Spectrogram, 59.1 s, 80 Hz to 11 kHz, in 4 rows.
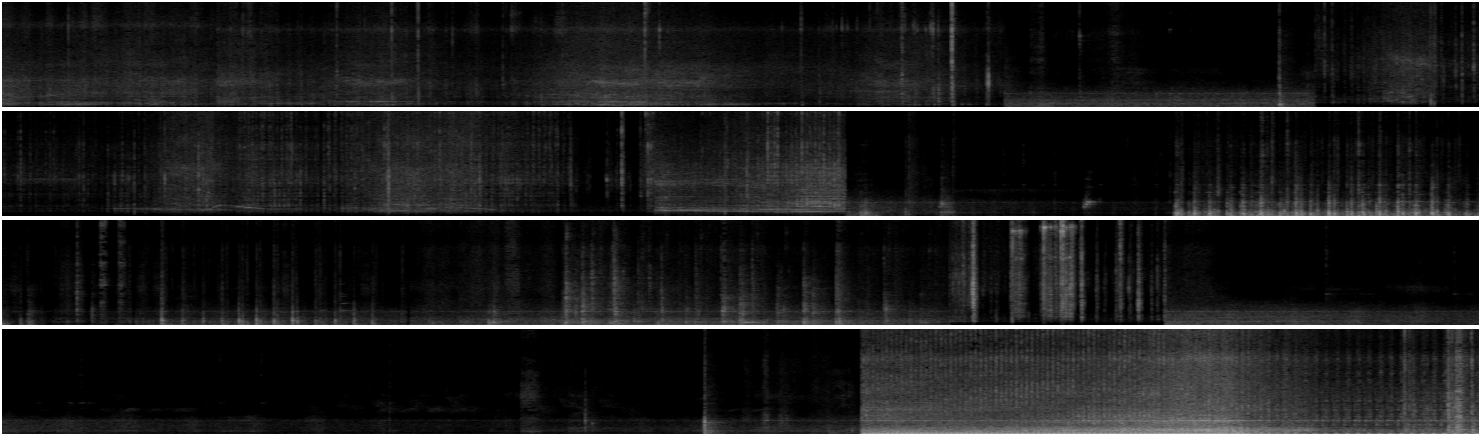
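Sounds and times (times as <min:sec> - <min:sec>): metal scraping and squeaks: 0:21.1 - 0:23.2.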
